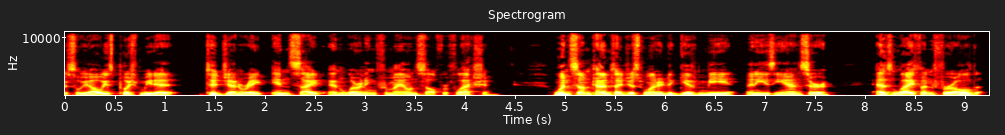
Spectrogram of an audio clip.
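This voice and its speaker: A hoarse young man who reads an article aloud on his vlog and drifts into loose, casual chatter full of fillers. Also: mid-range voice. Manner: reads steadily, then chats loosely with fillers. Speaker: vlogger.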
